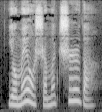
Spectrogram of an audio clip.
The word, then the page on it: 吃的: chīde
